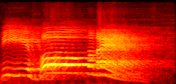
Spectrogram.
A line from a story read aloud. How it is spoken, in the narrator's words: the people were screaming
